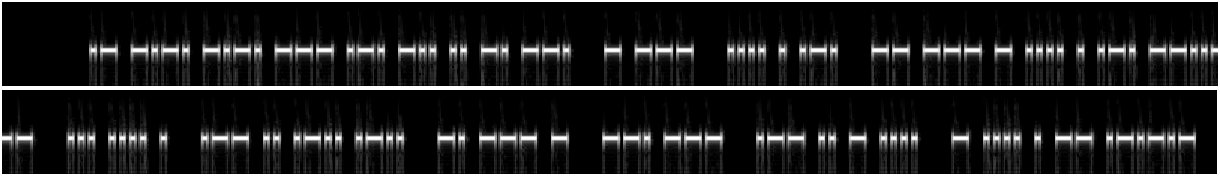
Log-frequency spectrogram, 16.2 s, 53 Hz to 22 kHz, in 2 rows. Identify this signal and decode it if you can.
Morse code, heard as a keyed tone, about 36 wpm, 700 Hz. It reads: ACCORDING TO HER MOTHER, SHE WILL NOT GO WITH THEM.
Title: Sentences from Top 1000 Words - Review Part 4 - 35wpm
